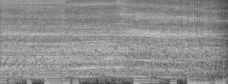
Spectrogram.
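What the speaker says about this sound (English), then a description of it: "I clamp the chop saw on the workbench and clamp this contraption as the length stop" A chop saw clamped on a workbench cuts wooden window frame pieces to length, a loud continuous whining cut with a rhythmic low thumping beneath it, fading out at the end.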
